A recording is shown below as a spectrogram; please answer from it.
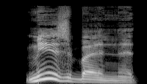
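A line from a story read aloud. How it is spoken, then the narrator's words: Displeased tone. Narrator (Russian): ответила ее светлость недовольным тоном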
